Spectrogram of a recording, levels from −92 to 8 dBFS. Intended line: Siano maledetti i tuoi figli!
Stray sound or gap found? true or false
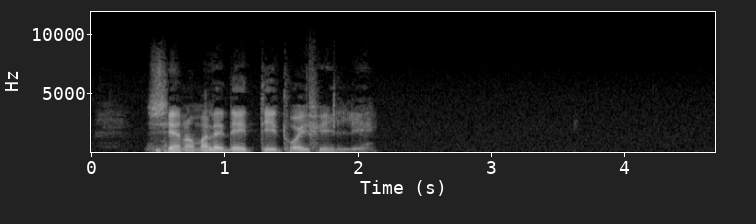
false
